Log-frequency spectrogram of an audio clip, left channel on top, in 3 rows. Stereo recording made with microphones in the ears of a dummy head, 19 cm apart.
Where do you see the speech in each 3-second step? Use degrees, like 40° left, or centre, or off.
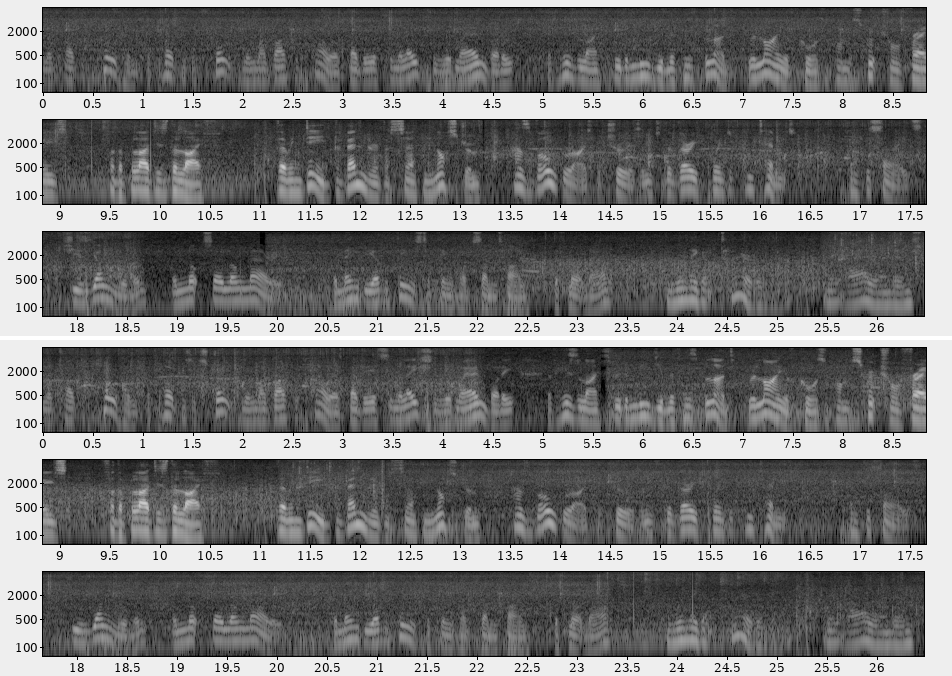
80° right, 70° right, 60° right, 10° left, 70° left, 80° left, 80° left, 80° left, 80° left.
